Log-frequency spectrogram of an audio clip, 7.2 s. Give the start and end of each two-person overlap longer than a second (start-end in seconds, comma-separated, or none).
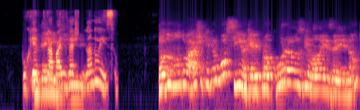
0.6-1.9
